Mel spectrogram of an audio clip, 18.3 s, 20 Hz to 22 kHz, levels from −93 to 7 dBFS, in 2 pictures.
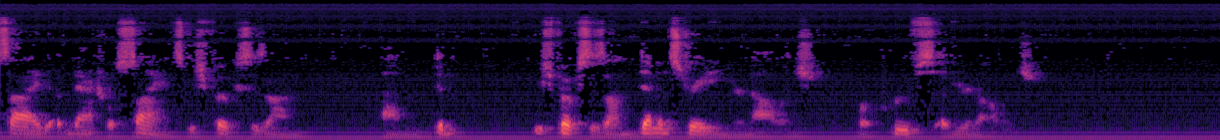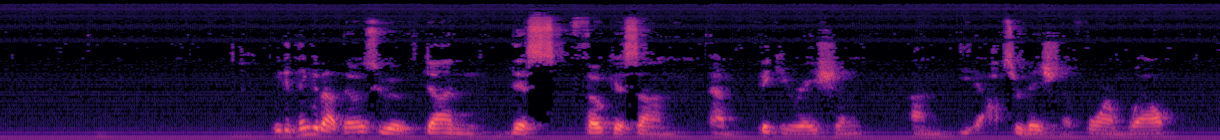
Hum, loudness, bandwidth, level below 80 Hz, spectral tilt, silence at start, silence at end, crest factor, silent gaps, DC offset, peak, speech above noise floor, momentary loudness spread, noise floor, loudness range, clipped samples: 60 Hz at -55 dBFS; -32 LUFS; 19.5 kHz; -62 dBFS; -2 dB/octave; 0 s; 0.35 s; 22 dB; none; under 0.1%; -12 dBFS; 24 dB; 20 LU; -57 dBFS; 12 LU; under 0.1%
